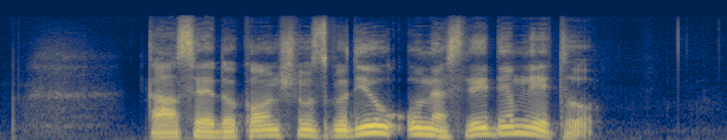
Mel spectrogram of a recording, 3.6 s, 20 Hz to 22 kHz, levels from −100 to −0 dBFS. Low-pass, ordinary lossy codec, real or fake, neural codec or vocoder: 14.4 kHz; none; fake; codec, 32 kHz, 1.9 kbps, SNAC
